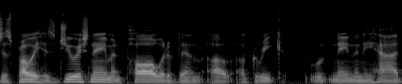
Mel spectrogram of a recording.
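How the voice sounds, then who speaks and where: On a very clean recording against a silent background, a man talks. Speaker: Sunday school teacher. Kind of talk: recorded lecture. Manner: hesitant, repeats words.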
